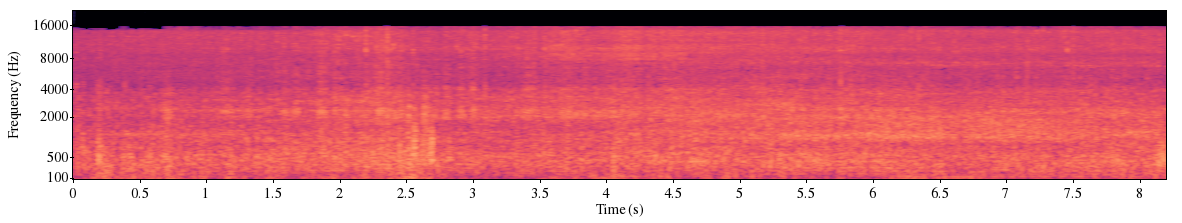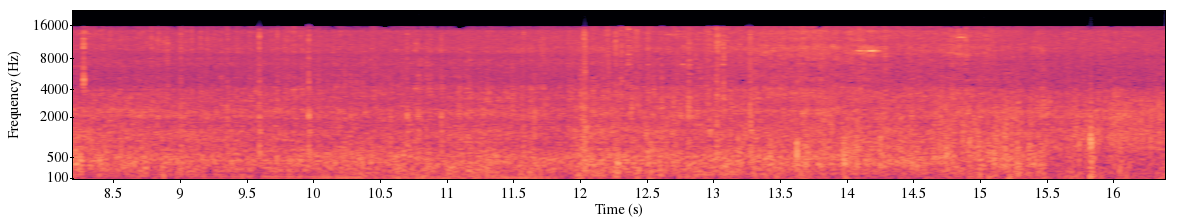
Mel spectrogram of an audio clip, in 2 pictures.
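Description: Wind buffeting the microphone over the steady running of a motorcycle engine while riding along a road.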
